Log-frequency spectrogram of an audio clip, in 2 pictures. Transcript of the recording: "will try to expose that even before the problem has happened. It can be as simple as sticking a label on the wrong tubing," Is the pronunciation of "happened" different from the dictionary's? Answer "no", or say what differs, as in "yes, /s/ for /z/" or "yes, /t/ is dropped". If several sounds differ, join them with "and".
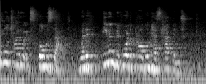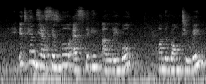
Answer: no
